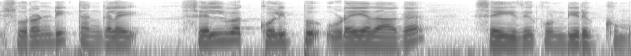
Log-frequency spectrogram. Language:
Tamil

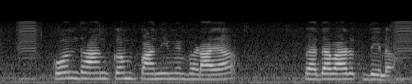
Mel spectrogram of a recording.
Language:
Bhojpuri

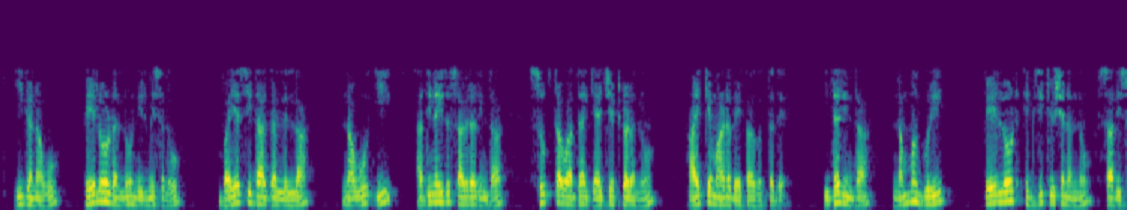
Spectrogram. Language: Kannada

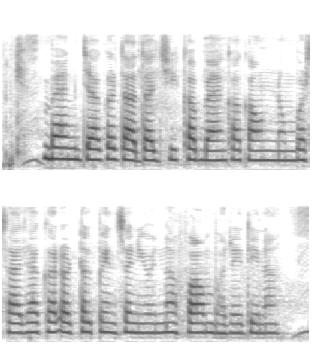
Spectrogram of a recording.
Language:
Hindi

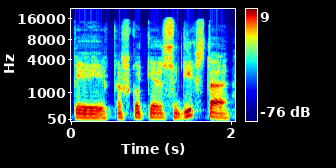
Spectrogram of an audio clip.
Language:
Lithuanian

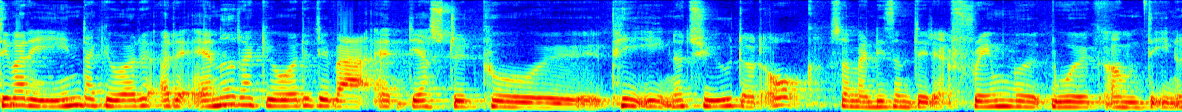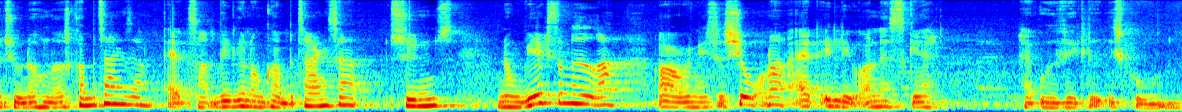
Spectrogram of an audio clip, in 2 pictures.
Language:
Danish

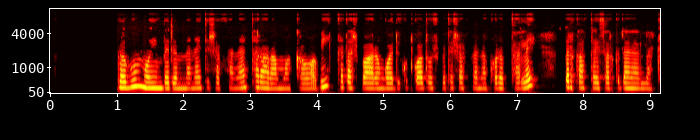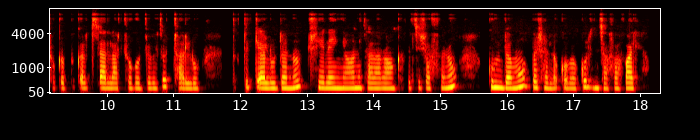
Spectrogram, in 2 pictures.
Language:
Amharic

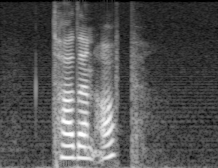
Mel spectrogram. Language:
Norwegian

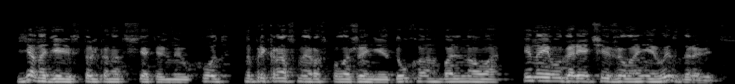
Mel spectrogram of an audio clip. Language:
Russian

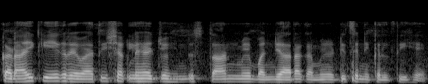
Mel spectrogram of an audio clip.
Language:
Urdu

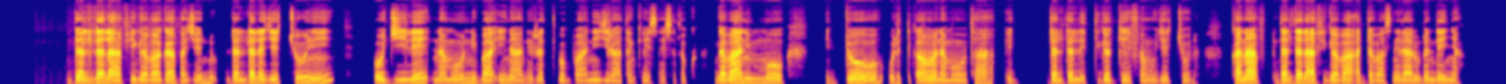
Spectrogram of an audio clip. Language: Oromo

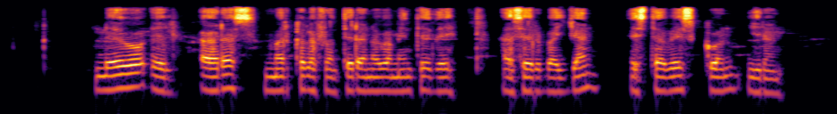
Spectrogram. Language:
Spanish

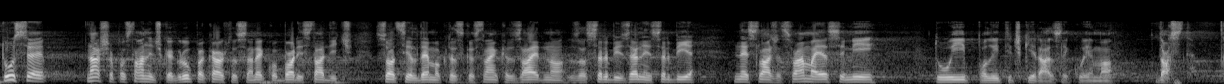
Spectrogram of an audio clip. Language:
Serbian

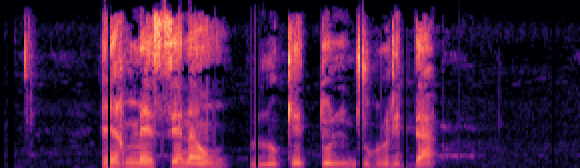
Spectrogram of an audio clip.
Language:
Mbum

